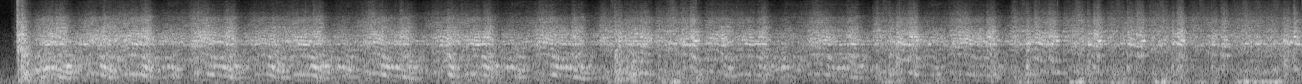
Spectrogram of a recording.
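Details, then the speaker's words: Long-sitting Jeep Cherokee Chief cranked with the gas gauge near empty and suspect old fuel: continuous even starter whirring, turning over but never firing for lack of fuel. Once fuel was added, the carburetor was seen pouring gas. "the gas gauge is working. It's saying it's about empty. Might ought to put some fuel in it."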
